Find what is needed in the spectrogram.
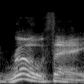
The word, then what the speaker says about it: Rothe: He actually pronounces it Rothe. He puts a lot of emphasis on that first syllable.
